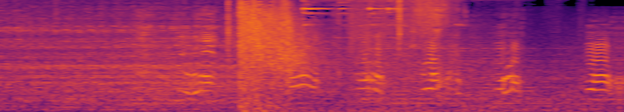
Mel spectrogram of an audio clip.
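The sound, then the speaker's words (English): A single sharp gunshot cracks out loudly during a tense armed standoff, a brief burst standing out over a steady background murmur with scattered short chirping sounds around it. “He shot me! He shot me!”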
